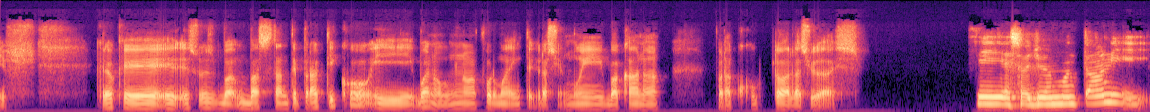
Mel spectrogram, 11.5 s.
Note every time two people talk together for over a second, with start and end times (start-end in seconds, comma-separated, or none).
none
